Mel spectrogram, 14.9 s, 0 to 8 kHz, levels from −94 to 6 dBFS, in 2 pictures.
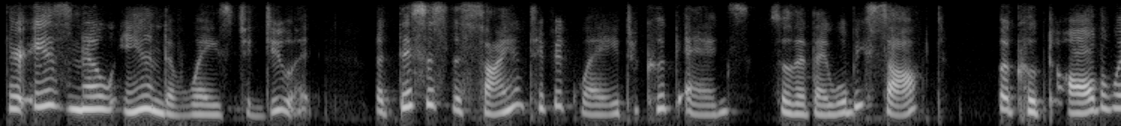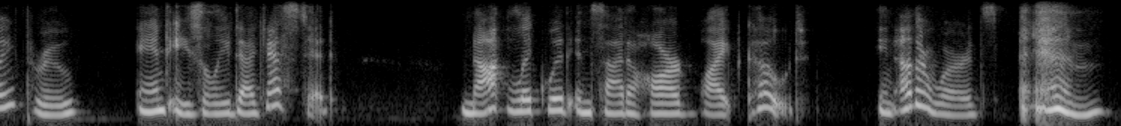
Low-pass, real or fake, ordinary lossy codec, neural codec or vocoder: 7.2 kHz; fake; Opus, 16 kbps; codec, 16 kHz, 4 kbps, X-Codec, HuBERT features, trained on balanced general audio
